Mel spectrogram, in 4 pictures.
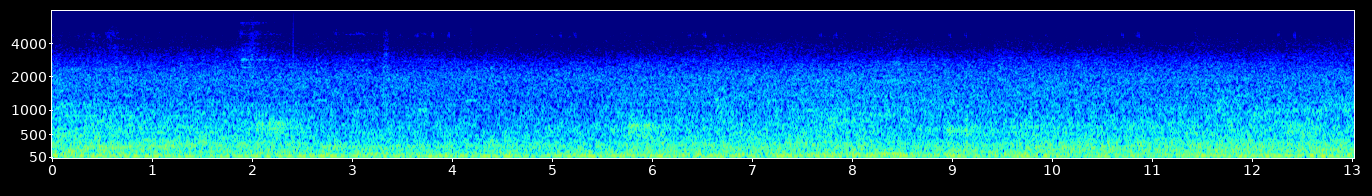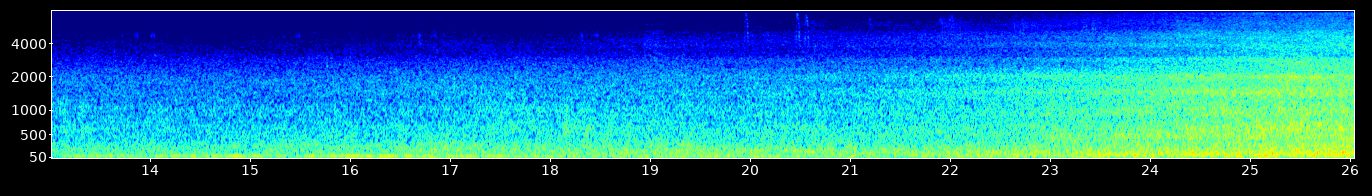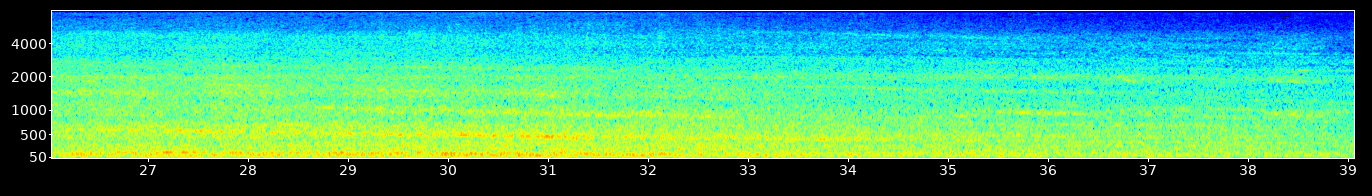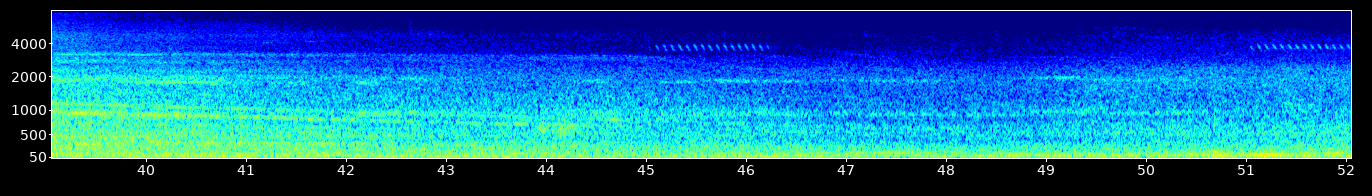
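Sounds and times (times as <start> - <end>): electric train passing: 17.1 - 52.0.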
